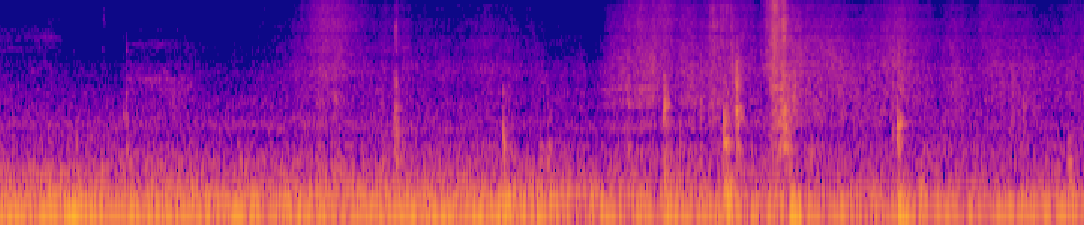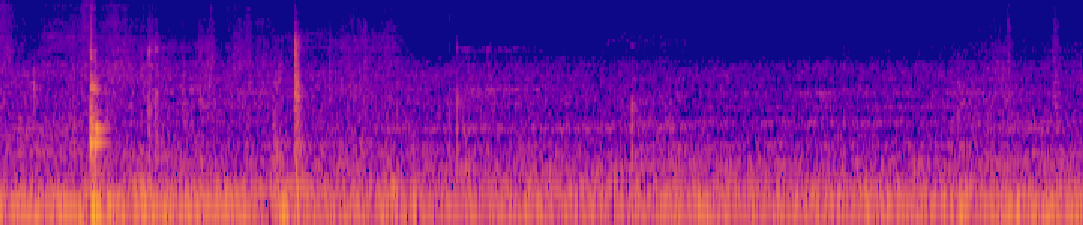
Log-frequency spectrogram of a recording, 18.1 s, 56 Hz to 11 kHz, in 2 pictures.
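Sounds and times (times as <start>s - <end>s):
short knocks and rustles: 2.7s - 12.2s.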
